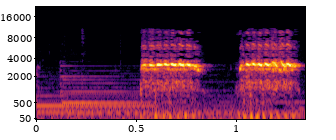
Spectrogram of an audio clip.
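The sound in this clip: A cricket chirping sound effect plays as two short, high-pitched buzzy chirps, each about a quarter second long, separated by a brief gap.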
